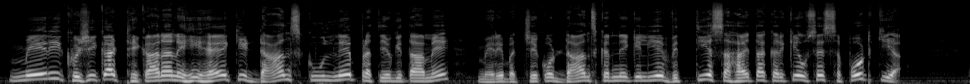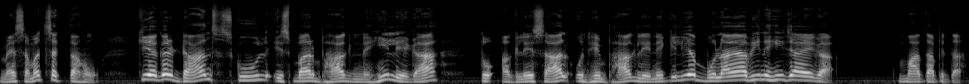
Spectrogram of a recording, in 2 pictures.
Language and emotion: Hindi, happy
